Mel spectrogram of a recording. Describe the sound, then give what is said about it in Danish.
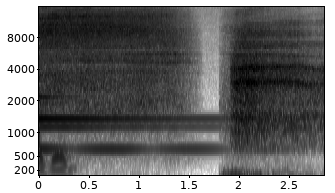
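Two people take a deep breath together before continuing a conversation: a long, airy exhale fades out, a brief pause, then a fuller, noisy breath rushes in at the mic, with a faint steady tone underneath. “så jeg tror, vi har simpelthen brug for lige en dyb vejrtrækning sammen, inden vi går videre.”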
